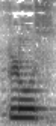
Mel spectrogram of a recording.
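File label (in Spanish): "flus", Spanish syllable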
